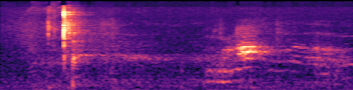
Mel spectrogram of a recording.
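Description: A cat meows behind a closed door, faint and muffled, with a brief click before it over quiet room hiss.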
